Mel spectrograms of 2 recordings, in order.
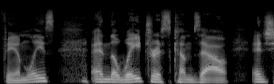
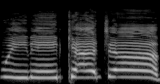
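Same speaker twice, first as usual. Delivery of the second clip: play-acted, very high, loud yelled call; 4 dB louder than usual. Retelling how the table had to call out too: imitating own past yell. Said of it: "we had to yell it out too".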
